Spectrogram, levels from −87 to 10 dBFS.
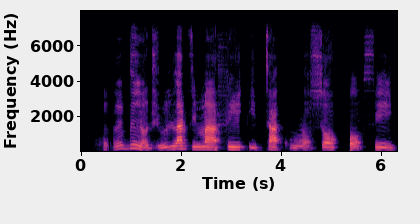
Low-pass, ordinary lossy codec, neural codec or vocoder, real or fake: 7.2 kHz; none; codec, 44.1 kHz, 1.7 kbps, Pupu-Codec; fake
